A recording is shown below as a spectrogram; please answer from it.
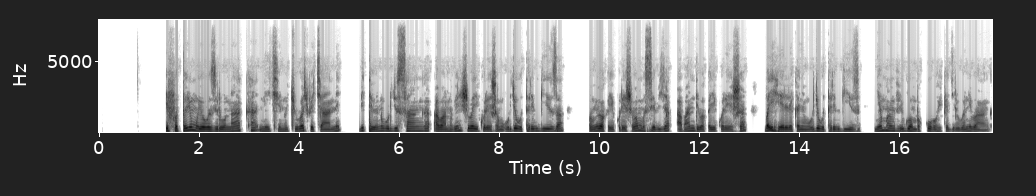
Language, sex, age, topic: Kinyarwanda, male, 18-24, government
